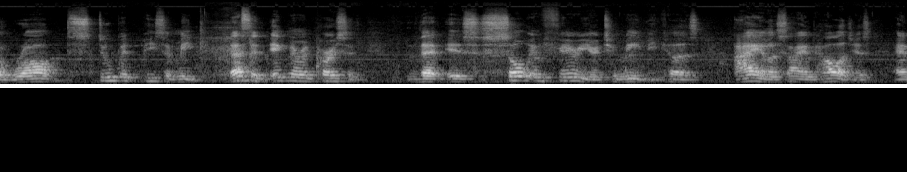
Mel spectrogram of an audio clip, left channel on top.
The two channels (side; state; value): right; silent; 58 dB below the other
